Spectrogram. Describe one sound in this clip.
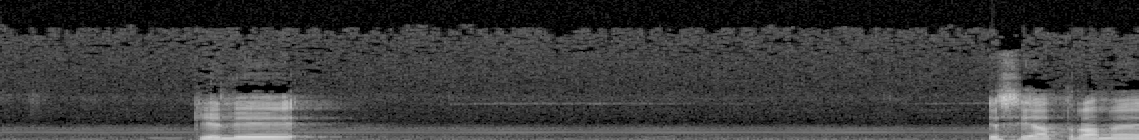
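A middle-aged man speaks forcefully into a microphone over a loudspeaker, pausing between phrases.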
